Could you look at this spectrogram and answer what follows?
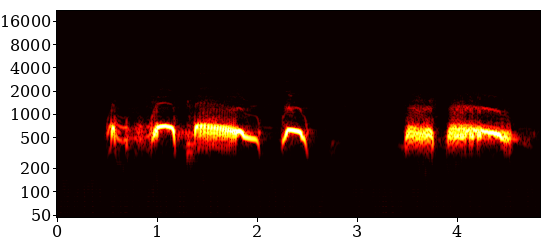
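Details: Spotted dove, thổ chiêu gù voice, giving a low cooing phrase of short hoots and a long falling coo, followed after a brief gap by two more broad, buzzy coos.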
